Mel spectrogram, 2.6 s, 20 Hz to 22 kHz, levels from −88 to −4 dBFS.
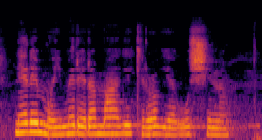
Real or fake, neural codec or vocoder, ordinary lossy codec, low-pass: real; none; AAC, 32 kbps; 19.8 kHz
